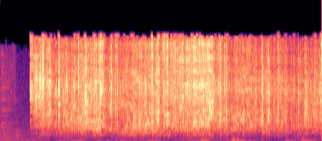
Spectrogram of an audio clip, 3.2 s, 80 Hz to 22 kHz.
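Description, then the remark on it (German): A 15 cm knife blade grinds against a 250-kilogram water-fed grindstone in a mill, turned through gear wheels, a harsh, steady hissing rasp that starts abruptly and continues loud for a few seconds, with no one speaking. “Und jetzt kommt ein hässliches Geräusch.”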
